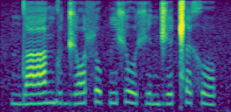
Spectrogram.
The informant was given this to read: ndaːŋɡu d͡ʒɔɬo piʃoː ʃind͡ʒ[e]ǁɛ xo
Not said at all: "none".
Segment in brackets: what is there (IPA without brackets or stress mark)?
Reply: e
